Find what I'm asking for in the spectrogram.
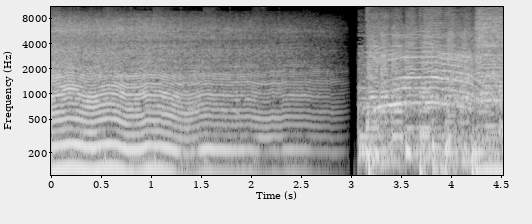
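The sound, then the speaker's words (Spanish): A chainsaw runs loud and alone, its buzzing engine whine wavering in pitch, then cuts out briefly before roaring back harsher and rougher. “Agrifor, el que más sabe de motosierras en Talca.”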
